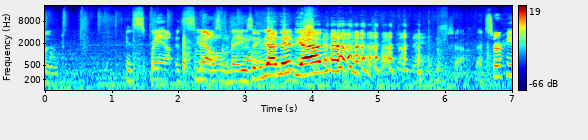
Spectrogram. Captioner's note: laughs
